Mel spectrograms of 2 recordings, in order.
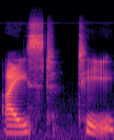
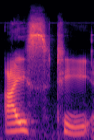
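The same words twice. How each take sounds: First: Slow, careful "iced tea", ending kept; ICED with final D. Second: "ice tea", slowly, the D left off; ICE without final D. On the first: Host correcting the name of iced tea, "iced" with its final D. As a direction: say "iced" slowly, sounding the ending before "tea". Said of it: "not, it's not ice tea". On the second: Host correcting the name of iced tea, showing "ice" without its D. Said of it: "it's iced tea". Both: Shown as a demonstration.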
